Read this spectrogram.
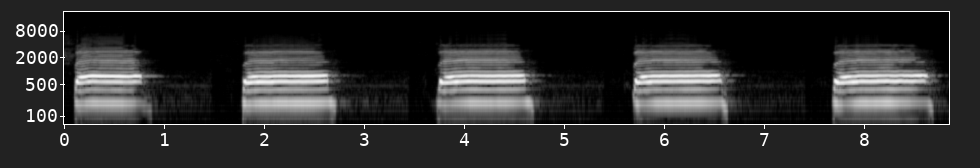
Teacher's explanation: جو اوپر کے جو دو دانت ہیں ان کو نیچے والے ہونٹ پر لگائیں گے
